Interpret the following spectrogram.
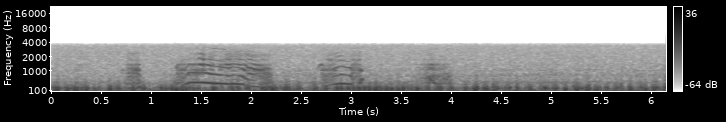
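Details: American black bear female in a winter den, January, shortly before the birth of her two cubs: one long, slowly falling moan followed by a shorter call and a faint third, over low rumbling bedding noise.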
